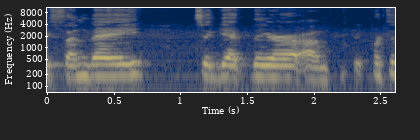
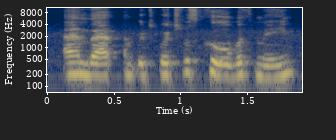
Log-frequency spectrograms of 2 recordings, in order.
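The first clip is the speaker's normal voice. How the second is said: ordinary delivery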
